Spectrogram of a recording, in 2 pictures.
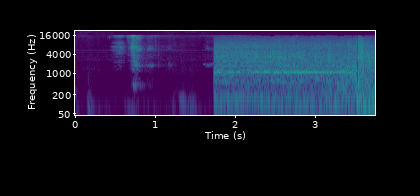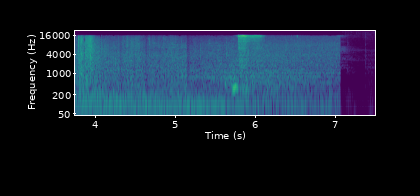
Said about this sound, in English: But it's time for the last one. Here is your last car crash.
